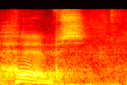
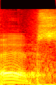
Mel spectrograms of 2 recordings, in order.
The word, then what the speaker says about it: herbs: books so they cover herbs or herbs as Americans say yes it's the only word that you use a silent H and we don't say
